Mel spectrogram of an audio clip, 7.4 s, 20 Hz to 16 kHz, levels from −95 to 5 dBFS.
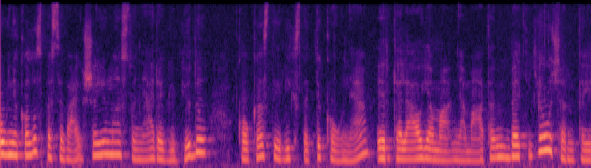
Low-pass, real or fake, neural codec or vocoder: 14.4 kHz; real; none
